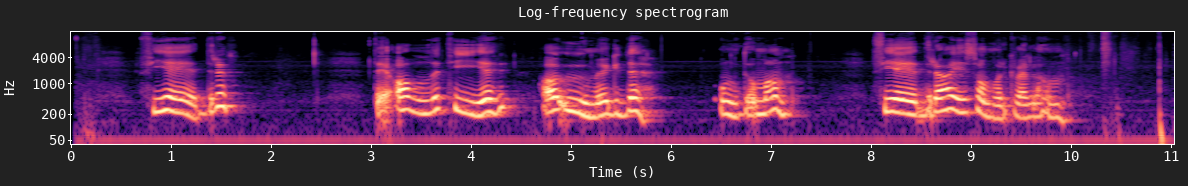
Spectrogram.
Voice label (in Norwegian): "fjedre", Numedalsmål; Te alle ti'er ha umegde (ungdomane) fjedra i såmmar-kvellan.; Verb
